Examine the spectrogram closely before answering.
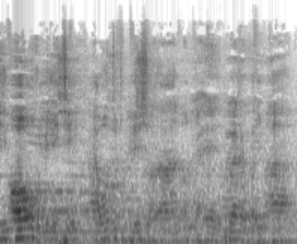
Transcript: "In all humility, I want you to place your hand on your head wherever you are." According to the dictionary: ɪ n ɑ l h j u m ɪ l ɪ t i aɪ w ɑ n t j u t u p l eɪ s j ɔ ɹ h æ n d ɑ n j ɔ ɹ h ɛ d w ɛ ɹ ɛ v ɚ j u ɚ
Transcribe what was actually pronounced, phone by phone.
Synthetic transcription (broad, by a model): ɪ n ɑ l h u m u n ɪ t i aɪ w ɑ n t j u t u p l eɪ s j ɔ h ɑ n d ɑ n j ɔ h ɛ d w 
